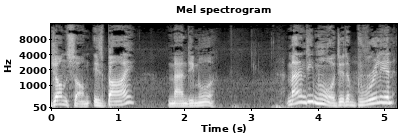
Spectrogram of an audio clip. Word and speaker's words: Moore: Moore? Mandy... Well, that's how it's pronounced, mate. Moore. Okay. Mandy Moore. Would you like some Moore tea? No, but her name is spelled M-O-O-R-E. Moore.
